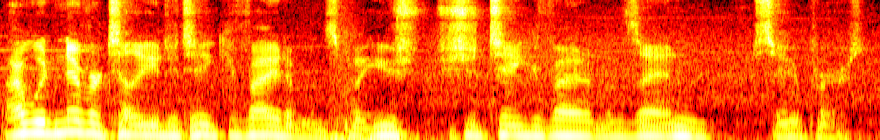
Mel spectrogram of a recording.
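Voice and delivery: loud, gruff wrestling-promo shout, brother; Hulk Hogan. Pretend. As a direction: bellow it like a hammed-up wrestling legend. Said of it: "Are you Hulk Hogan?".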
